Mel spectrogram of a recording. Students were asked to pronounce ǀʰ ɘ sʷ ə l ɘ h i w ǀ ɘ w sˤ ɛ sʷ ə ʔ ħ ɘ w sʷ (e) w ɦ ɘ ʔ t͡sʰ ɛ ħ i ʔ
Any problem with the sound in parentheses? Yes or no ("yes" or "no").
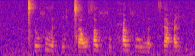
yes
